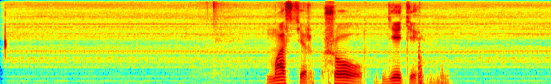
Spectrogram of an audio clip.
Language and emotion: Russian, neutral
